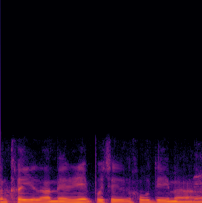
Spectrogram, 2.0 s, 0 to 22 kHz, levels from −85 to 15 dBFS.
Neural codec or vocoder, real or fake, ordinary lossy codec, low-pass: none; real; Opus, 16 kbps; 7.2 kHz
